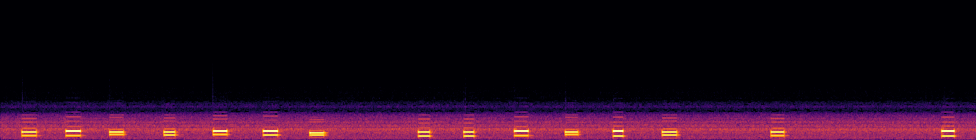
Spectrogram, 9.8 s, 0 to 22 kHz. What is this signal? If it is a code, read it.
DTMF, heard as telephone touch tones, dialled by hand, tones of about 120 ms. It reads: 5608#97 226038 5 3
